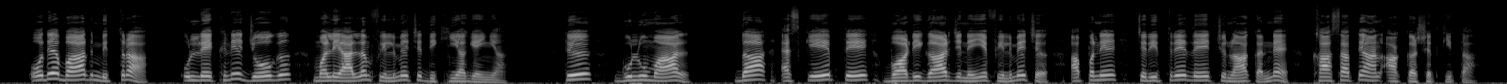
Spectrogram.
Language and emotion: Dogri, neutral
